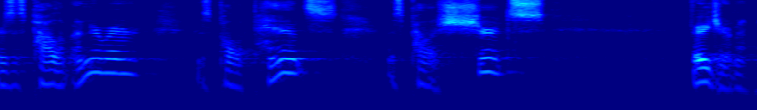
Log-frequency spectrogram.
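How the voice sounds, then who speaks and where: With audible room echo, a man with a fairly high pitch talks at a very fast pace, making very wide pitch swings and big swings in loudness, broken by long, frequent pauses. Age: 40s. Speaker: pastor. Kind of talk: sermon.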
